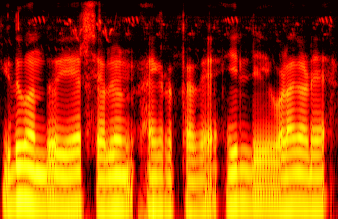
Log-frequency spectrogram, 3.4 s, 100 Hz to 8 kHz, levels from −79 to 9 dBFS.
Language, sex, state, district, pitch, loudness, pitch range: Kannada, male, Karnataka, Koppal, 120 Hz, -16 LUFS, 115-125 Hz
